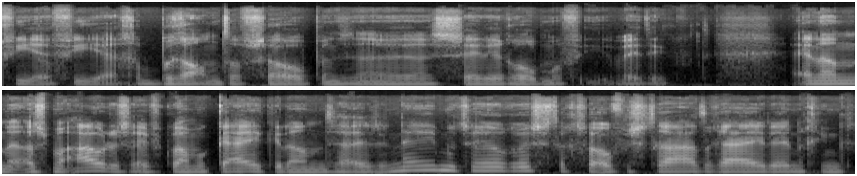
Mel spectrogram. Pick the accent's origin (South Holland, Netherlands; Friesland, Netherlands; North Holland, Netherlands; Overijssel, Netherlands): North Holland, Netherlands; Bussum; Ik zat op voetbal in Bussum, waar ik ben opgegroeid.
